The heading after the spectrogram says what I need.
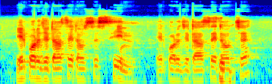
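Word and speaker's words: س: এই সিনটা কোথা থেকে উচ্চারণ হবে? সিনটা হচ্ছে আপনার জিহ্বার আগা সামনের দুই দাঁতের গোড়ার সঙ্গে লাগবে, আগার সঙ্গে লাগবে। জিহ্বার আগা সামনের নিচের দুই দাঁতের আগার সঙ্গে লাগবে। Scene scene scene scene scene scene.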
